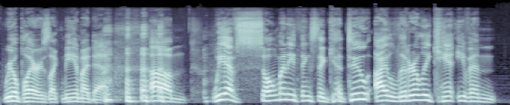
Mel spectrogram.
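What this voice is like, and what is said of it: Hoarse, strained lost voice. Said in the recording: “why does your voice sound so bad? ... I've already lost my voice”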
